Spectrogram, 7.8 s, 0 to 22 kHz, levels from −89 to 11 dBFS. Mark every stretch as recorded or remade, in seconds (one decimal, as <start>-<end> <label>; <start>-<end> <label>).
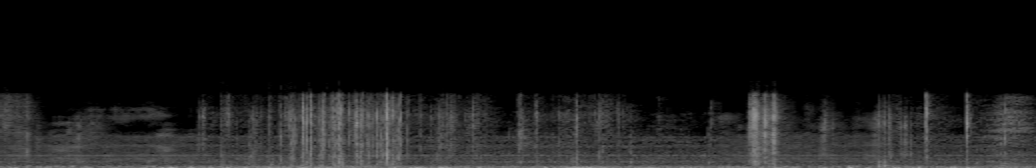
0.0-1.5 remade; 1.5-5.4 recorded; 5.4-6.6 remade; 6.6-7.8 recorded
